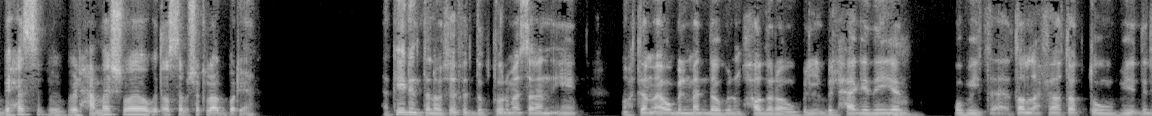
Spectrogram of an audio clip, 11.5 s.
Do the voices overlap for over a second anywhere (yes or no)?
no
